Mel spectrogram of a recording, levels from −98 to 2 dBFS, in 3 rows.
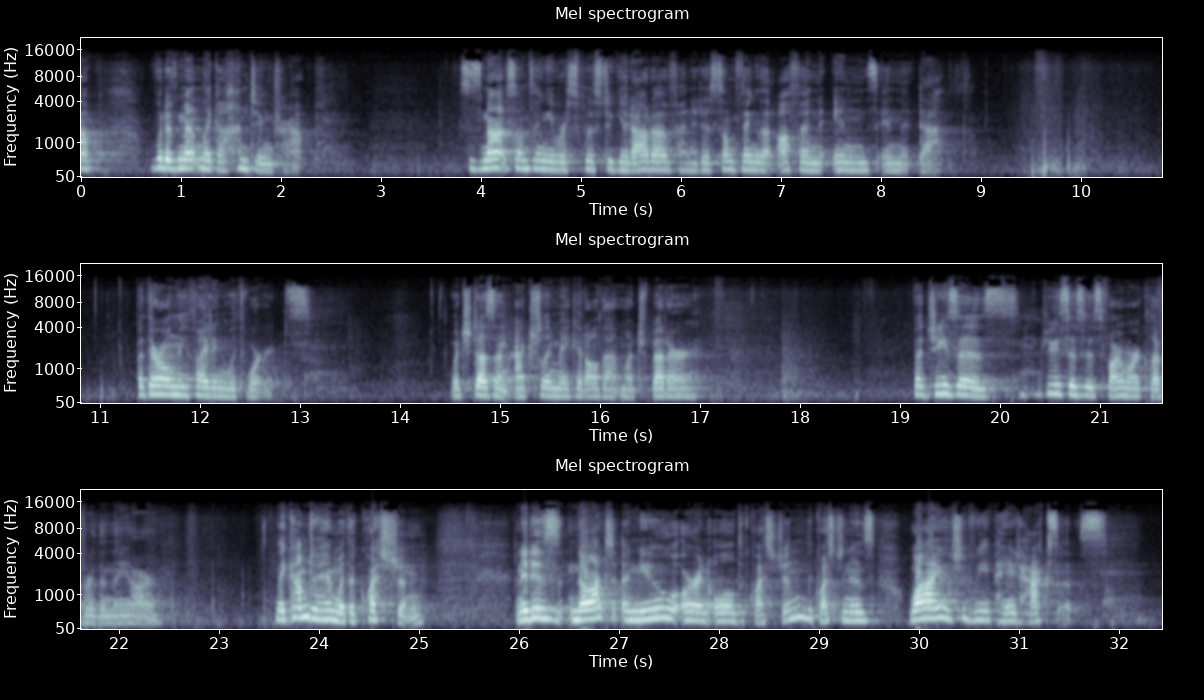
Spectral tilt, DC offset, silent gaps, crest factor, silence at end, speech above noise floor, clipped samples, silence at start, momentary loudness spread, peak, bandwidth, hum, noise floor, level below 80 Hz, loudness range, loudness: -4 dB/octave; under 0.1%; none; 22 dB; 0.5 s; 40 dB; under 0.1%; 0 s; 18 LU; 0 dBFS; 15 kHz; none; -59 dBFS; -68 dBFS; 12 LU; -20 LUFS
